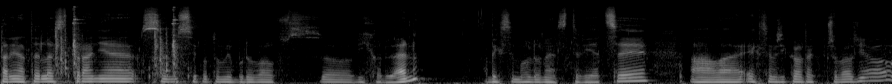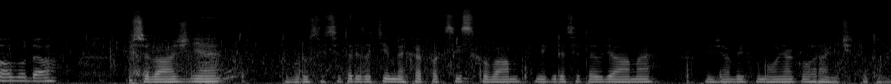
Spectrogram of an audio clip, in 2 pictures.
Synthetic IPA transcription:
t̪adɪnat̪ɛːdlɛst̪ɾaɲɛsɛmsɪpo̞t̪o̞mvɪbudo̞val | viːxoduɛn | ʔabɪxsɪmoɦldo̞nɛːst̪vjɛt͡sɪ | ʔalɛjʔaksɛmriːkalt̪akpr̥ɛvaːʒɲɛʔavoda | pr̝̥ɛvaːʒɲɛ | t̪uvo̞dusɪsɪt̪adɪzacimnɛxat̪̚paksɛisxo̞vaːmɲɛɡdɪsɪt̪adɪuɟɛlaːmɛ | t̪aɡʒɛabɪxmoɦlɲɛakʔo̞ɦɾaɲɪt͡ʃɪ̥t̪̚po̞t̪o̞m

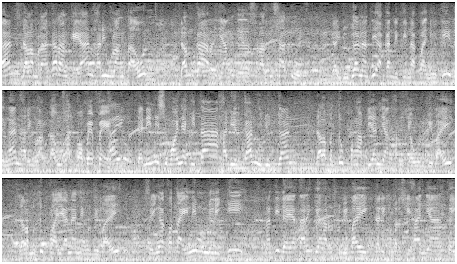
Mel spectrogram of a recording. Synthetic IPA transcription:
ndalamɾaŋkaɾaŋkeanɦaɾiulaŋt̪aʊn | damkarjaŋkəsəɾat̪usat̪u | dand͡ʒuɡanant̪iakandit̪indaklaɲd͡ʒut̪idəŋanɦaɾiulaŋt̪aʊnsat̪uapepɛdaninisəmuaɲakit̪a | ɦadirkanwud͡ʒud̚kan | dalambənt̪ʊk̚pəŋap̚dianjaŋɦaɾʊsd͡ʒaʊhləbɪhbaɪk̚dalambənt̪ʊk̚pəlajananjaŋləbɪhbaɪk̚ | səɦiŋɡakot̪ainiməmiliki | nant̪idajat̪aɾɪkjaŋɦaɾʊsləbɪhɦbaɪk̚daɾikəbərsiɦanɲa | kə

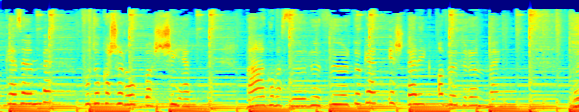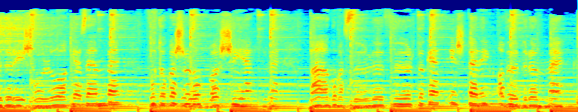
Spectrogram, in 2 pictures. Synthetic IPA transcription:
kɛzɛmbɛ | fut̪o̞kɒʃoɾo̞ɡ̚bɒʃiɦɛt̪ːɛ | vaːɡo̞mɒsølːøːfyːrt̪ø̞kɛt̪eːʃt̪ɛlikɒvø̞d̪rø̞mːɛk | vød̪øɾeːʃɦolːoːɒkɛzɛmbɛ | fut̪o̞kɒʃoɾo̞ɡ̚bɒʃijɛt̪ʋɛ | vaːɡo̞mɒsølːøːfyːrt̪ø̞kɛt̪eːʃt̪ɛlikɒvø̞d̪rø̞mːɛk

